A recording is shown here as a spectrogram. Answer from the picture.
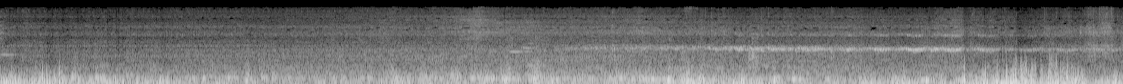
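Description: Merseyrail electric multiple unit pulling into the platform and braking to a stop: a low rumble of wheels on the rails, with a steady high squeal setting in about halfway through as it brakes.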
